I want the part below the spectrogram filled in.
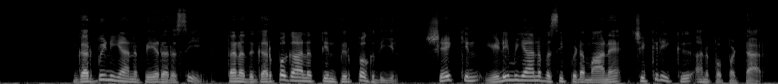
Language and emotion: Tamil, neutral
